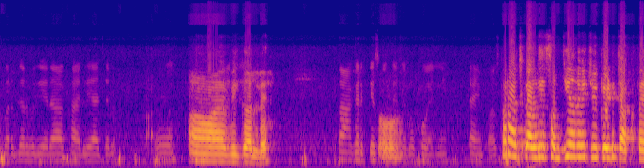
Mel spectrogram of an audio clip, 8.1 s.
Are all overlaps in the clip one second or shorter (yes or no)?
yes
